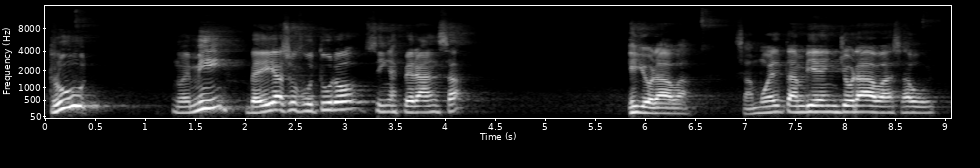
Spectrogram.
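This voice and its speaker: A man preaching a sermon who asks his congregation rhetorical questions and swings from loud high peaks to soft low endings. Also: slow pace. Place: church sanctuary. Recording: long reverb of a church hall.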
